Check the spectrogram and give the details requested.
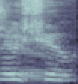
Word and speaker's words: Luxu: It's pronounced Lushu in the games, so that's how I'm going to pronounce it.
